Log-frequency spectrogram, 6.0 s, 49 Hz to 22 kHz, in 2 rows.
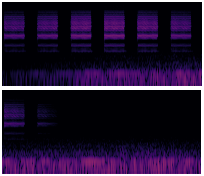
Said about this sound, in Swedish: Det är tidig morgon. Larmklockan ringer. 05.30.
